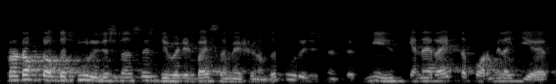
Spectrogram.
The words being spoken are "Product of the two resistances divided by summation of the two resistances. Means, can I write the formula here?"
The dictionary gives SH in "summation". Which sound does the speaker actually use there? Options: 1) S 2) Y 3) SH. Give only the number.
3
